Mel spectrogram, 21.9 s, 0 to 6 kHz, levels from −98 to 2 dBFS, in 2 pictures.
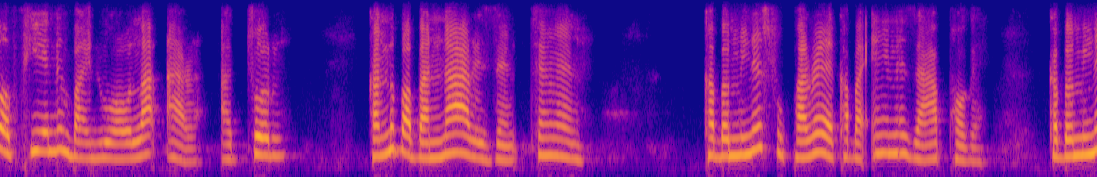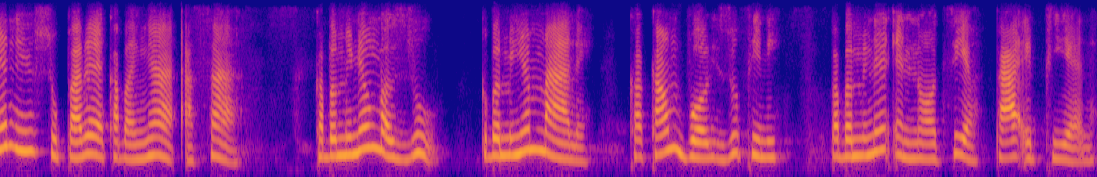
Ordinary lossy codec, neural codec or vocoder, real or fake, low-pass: Opus, 24 kbps; codec, 16 kHz, 1.1 kbps, Voila-Tokenizer; fake; 5.4 kHz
